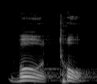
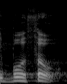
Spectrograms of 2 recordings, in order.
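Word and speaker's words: Botho: development Unity self-reliance and both too as we pronounce it if you struggle you can say both though but it simply means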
